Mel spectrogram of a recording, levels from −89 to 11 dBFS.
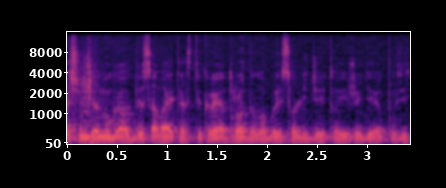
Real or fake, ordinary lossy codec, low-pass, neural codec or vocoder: fake; Opus, 64 kbps; 14.4 kHz; codec, 44.1 kHz, 7.8 kbps, DAC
